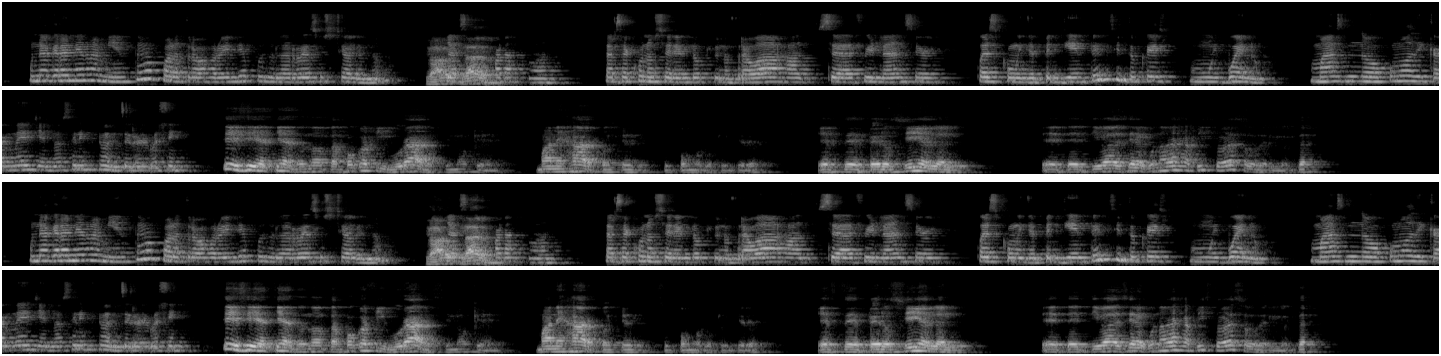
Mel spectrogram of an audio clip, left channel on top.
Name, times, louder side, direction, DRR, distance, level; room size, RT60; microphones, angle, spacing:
voice 1, 0.3-3.8 4.4-4.6 4.9-5.5 6.0-9.3 9.8-12.6 13.1-16.1 23.1-23.2, equal, 5° right, 2 dB, 3.3 m, -29 dB
voice 2, 4.2-5.0 16.6-19.3 19.7-21.9 22.5-24.0 24.8-27.4, right 2 dB, 40° right, 5 dB, 1.7 m, -26 dB
14.5 x 12.0 x 5.4 m, 0.38 s
head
